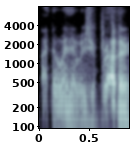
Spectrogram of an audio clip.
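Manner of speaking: monster-like voice, in character. Imagining the dragon opening its eye at the very end: Glaurung voice. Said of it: "He opens his eye and just goes".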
